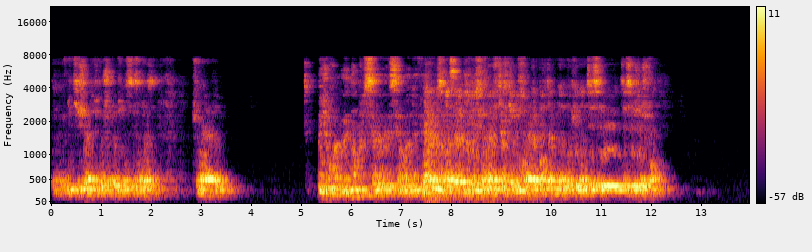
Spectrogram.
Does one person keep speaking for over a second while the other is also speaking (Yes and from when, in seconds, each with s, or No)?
Yes, from 7.3 s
